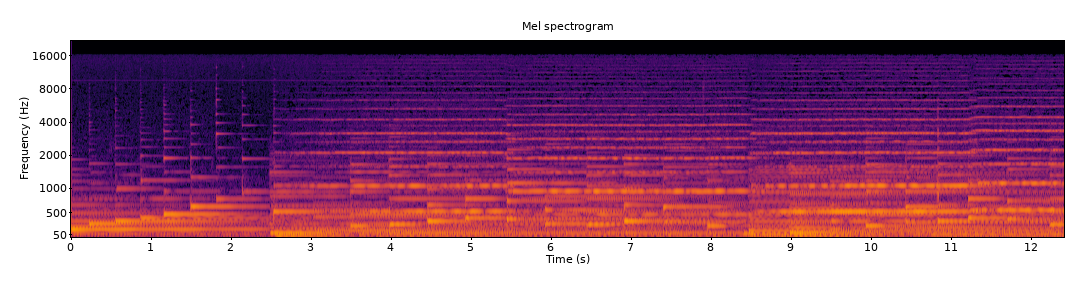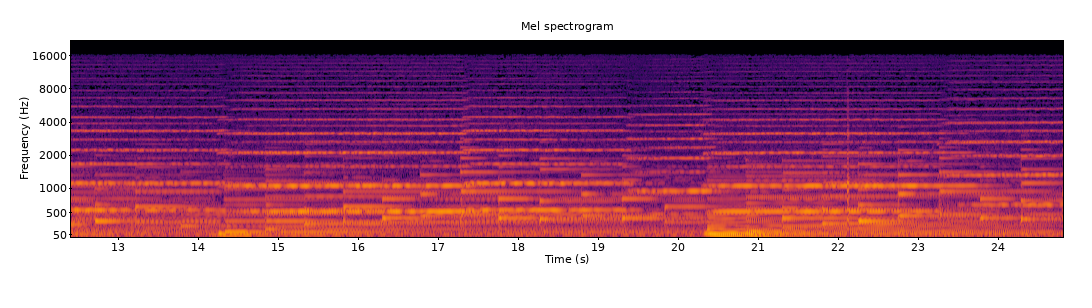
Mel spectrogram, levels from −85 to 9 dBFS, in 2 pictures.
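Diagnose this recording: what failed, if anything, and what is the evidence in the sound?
The failure sits at the codec stage: damaged data in a compressed stream. Two brief glitches break the audio, a very short one at 10.83 s and a longer one from 22.10 to 22.13 s, about 36 ms. At each point some of the encoded bytes no longer parse correctly, so the decoder misreads or discards those frames, loses frame sync and scans forward for the next valid header, producing a short disruption instead of the intended sound.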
